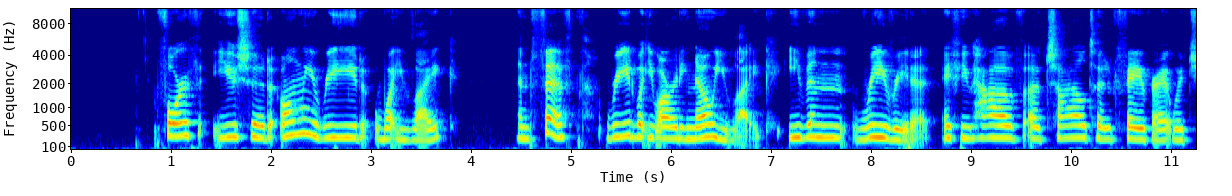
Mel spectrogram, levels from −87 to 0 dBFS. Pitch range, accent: 220-255 Hz, American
